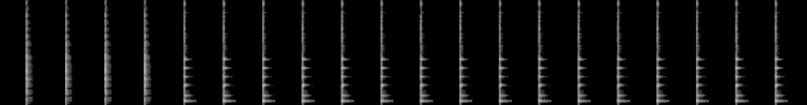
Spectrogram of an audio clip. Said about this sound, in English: The heaviness of the two beat pulse is reinforced by the bell part which plays the pulse itself.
